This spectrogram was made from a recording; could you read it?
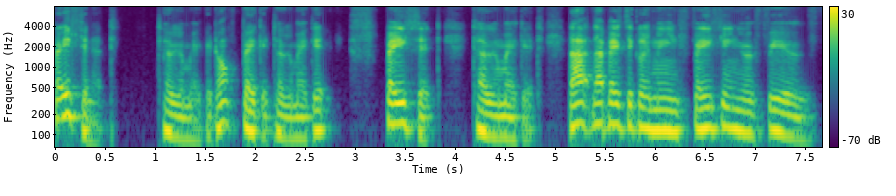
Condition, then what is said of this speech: Deafness. At that moment, I realized that my deaf accent isn't a flaw, it's a feature, right?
